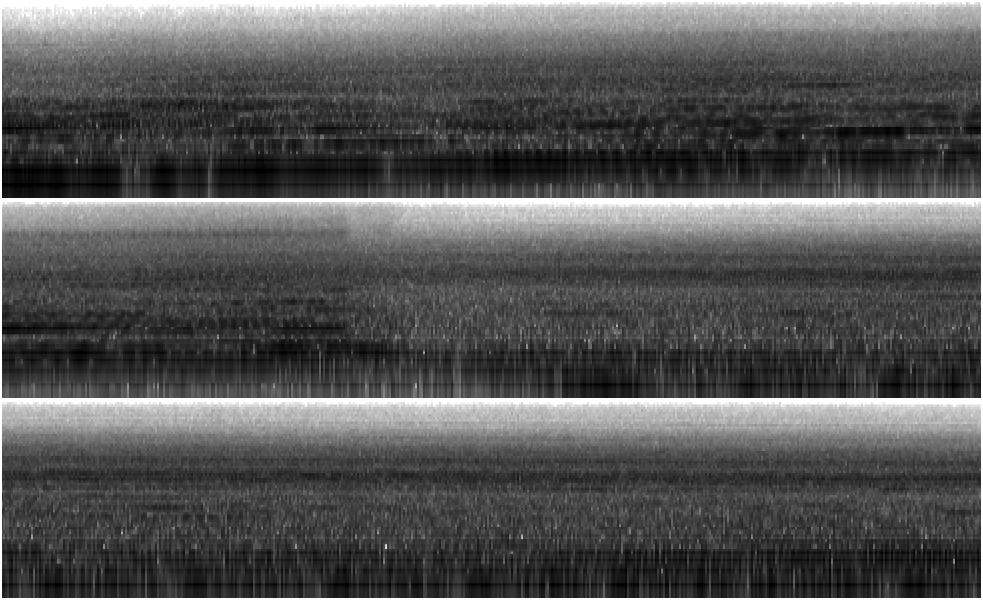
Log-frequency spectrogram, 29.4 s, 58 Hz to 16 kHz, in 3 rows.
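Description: Toyota Corolla AE86's four-cylinder engine making a dyno pull under load on a chassis dynamometer: the revs climb steadily for about thirteen seconds, then the throttle is lifted and the revs fall away over a few seconds. The engine then runs on at a steady low speed.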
